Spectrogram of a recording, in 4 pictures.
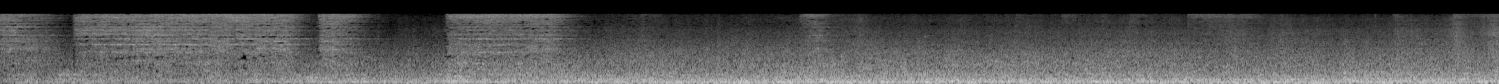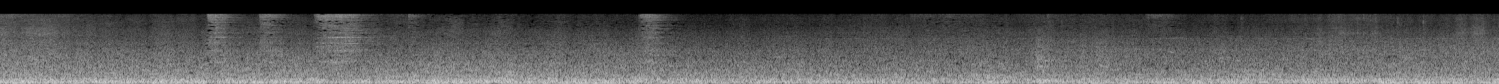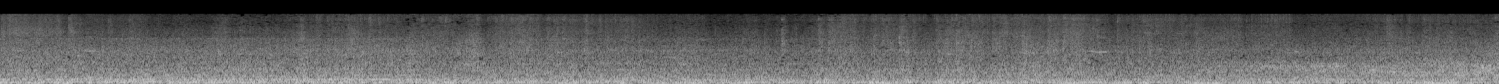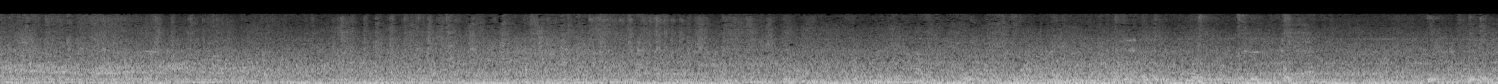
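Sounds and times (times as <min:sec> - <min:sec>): high-pitched wheel squeals: 0:00.0 - 0:03.7, 0:04.5 - 0:05.7
freight train wheels rumbling on rails: 0:00.0 - 0:59.9.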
